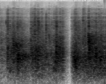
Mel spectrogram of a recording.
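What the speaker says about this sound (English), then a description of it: "Another round of applause." A meeting crowd applauds in a brief burst of clapping, moderately loud, with a short dip in the middle before the clapping resumes.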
